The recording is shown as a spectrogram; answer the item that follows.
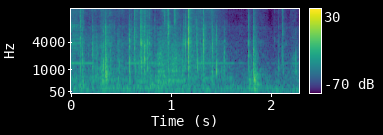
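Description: Clear plastic pocket-letter sleeves crinkling as they are handled and unfolded, with scattered sharp crackles and a louder one near the end.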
